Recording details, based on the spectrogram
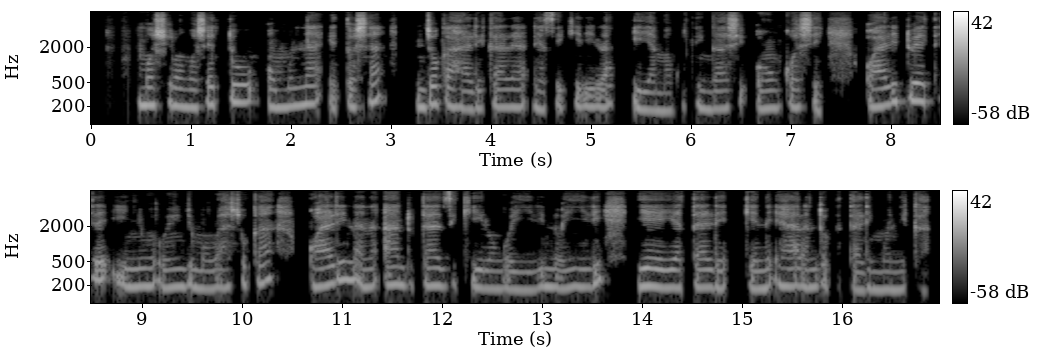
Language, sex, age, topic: Oshiwambo, female, 18-24, agriculture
